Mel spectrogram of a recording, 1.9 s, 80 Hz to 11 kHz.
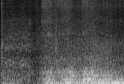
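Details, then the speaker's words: Big-block Plymouth Cuda V8 after a budget HEI-module hybrid electronic ignition upgrade, running HEI on the black coil with no tach signal hooked up yet. It starts cleanly and revs into a strong, even roar with no misfire. Normal start and rev. "So let's fire it up and see how it works. Currently black coil, HEI."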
